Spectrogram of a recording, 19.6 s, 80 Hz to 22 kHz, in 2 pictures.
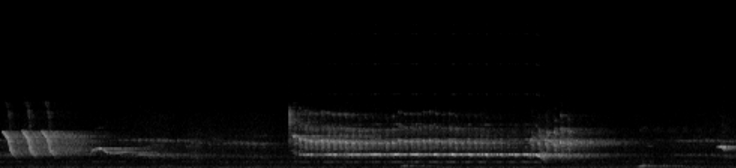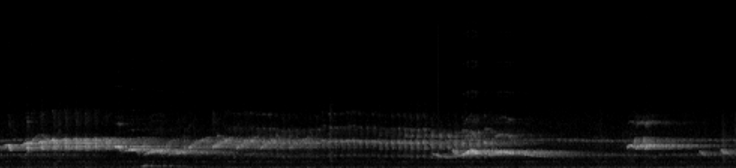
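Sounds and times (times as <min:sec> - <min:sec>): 
daytime jungle atmosphere: 0:00.0 - 0:19.6.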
